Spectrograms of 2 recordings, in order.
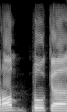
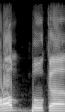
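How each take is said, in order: Both takes have the same delivery.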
